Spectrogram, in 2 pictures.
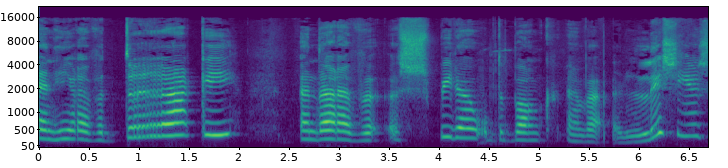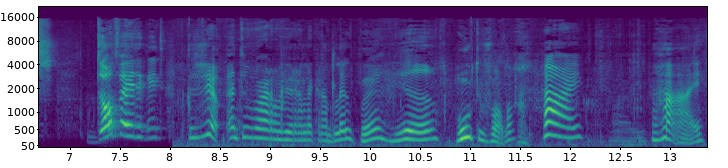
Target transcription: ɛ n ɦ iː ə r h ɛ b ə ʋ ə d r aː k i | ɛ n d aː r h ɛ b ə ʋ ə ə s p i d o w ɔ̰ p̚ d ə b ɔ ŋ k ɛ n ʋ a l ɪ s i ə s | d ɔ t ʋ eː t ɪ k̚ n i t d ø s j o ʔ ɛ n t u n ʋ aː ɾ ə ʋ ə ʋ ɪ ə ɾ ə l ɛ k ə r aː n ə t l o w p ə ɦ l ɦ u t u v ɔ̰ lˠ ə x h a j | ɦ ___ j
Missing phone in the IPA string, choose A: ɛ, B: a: B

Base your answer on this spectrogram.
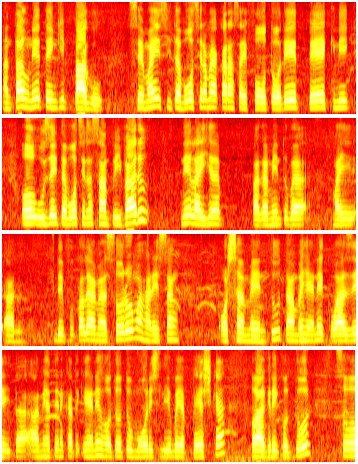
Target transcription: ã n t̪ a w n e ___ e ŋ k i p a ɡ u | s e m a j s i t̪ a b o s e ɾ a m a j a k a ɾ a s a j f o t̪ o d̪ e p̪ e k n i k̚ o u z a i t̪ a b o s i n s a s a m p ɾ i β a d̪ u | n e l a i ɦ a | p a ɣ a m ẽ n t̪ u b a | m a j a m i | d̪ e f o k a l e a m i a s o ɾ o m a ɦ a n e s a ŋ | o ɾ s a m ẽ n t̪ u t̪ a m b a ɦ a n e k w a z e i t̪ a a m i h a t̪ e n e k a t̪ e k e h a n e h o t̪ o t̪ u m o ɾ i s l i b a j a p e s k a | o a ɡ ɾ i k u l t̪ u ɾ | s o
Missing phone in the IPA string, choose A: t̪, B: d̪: A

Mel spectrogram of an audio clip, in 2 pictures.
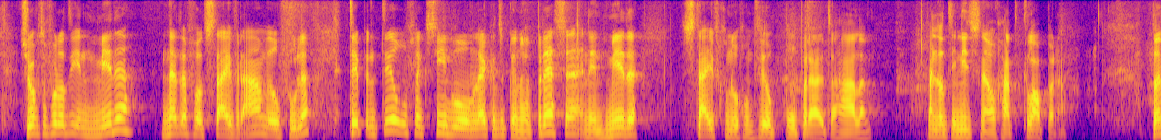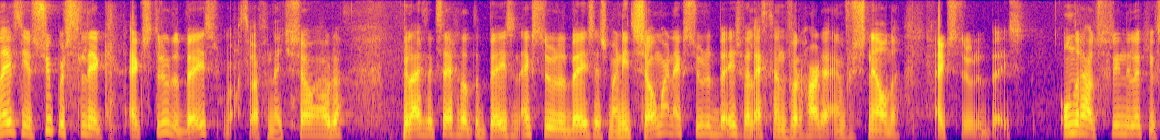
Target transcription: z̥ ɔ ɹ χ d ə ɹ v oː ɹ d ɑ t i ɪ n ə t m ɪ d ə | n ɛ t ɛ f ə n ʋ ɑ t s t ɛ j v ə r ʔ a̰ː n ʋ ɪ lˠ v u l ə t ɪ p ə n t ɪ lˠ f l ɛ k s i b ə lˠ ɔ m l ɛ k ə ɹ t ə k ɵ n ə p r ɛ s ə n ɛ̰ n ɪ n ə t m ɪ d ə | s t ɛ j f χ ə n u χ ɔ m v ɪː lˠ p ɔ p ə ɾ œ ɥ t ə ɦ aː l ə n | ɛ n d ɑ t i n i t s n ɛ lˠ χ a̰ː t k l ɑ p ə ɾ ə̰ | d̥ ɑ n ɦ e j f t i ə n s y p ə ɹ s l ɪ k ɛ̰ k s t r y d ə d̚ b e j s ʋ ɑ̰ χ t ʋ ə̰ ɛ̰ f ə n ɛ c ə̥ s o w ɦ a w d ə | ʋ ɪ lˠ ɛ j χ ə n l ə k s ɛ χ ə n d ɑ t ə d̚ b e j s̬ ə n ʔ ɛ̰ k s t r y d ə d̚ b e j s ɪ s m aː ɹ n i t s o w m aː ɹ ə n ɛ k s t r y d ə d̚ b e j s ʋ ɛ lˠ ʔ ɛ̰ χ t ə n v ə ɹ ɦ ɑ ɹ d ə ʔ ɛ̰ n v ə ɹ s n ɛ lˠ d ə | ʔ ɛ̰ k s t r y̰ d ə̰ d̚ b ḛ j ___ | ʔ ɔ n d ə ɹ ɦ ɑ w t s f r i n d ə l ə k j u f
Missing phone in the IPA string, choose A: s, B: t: A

